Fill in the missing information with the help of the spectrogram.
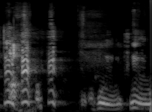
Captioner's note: both laughing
